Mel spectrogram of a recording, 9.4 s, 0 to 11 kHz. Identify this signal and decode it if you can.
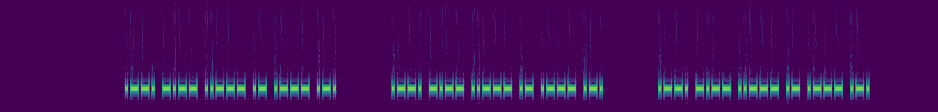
Morse code, heard as a keyed tone, about 46 wpm, 700 Hz. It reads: PY2AJR PY2AJR PY2AJR
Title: DXCC-100 Call Signs - 6 Characters - Repeated 3x - 45wpm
